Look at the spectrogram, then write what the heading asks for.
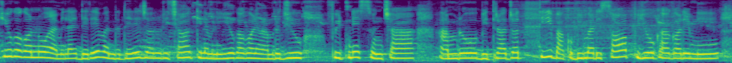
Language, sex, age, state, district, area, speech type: Nepali, female, 18-30, West Bengal, Alipurduar, urban, spontaneous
